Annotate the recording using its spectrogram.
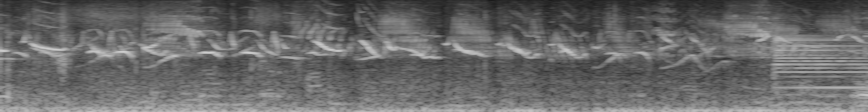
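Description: Caged towa-towa (chestnut-bellied seed finch) singing a fast, unbroken string of high chirping notes during a singing race.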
